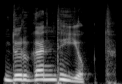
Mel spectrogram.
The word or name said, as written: दुर्गंधयुक्त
